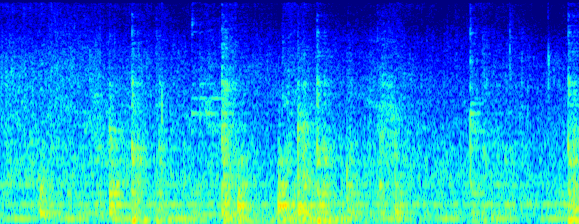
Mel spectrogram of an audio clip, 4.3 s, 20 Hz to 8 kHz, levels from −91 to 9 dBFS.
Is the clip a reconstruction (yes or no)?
no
